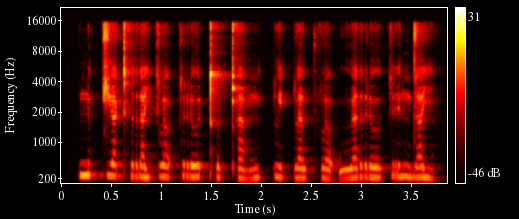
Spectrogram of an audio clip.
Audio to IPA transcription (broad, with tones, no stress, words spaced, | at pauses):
nu˥˩k̚ t͡ɕɯ˧a̯ kʰra˧jklɔ˦˥ʔ kroː˦˥t̚kʰo˨˩k̚ pʰa˩˦mŋe˦˥k̚ pli˨˩t̚pla˦˥w pʰlɔ˨˩ʔ wu˦˥a̯roː˦˥ krɯ˥˩ŋda˥˩j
